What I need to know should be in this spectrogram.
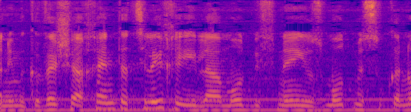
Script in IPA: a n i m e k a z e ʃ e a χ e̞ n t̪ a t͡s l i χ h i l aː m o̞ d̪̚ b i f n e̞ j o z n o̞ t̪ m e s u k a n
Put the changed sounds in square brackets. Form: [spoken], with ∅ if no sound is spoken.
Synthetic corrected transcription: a n i m e k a [v] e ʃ e a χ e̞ n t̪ a t͡s l i χ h i l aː m o̞ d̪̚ b i f n e̞ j o z [m] o̞ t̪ m e s u k a n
